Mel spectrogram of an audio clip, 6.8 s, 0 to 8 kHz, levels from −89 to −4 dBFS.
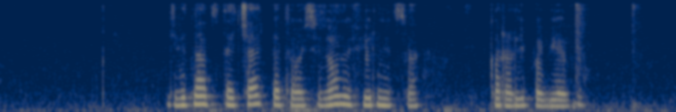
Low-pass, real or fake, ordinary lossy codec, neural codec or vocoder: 7.2 kHz; fake; Opus, 16 kbps; codec, 16 kHz, 8 kbps, FreqCodec, smaller model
